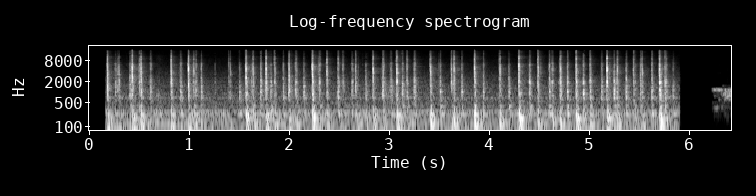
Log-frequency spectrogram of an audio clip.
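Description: Computer keyboard typing: a quick, uneven run of key clicks, about nine a second.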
